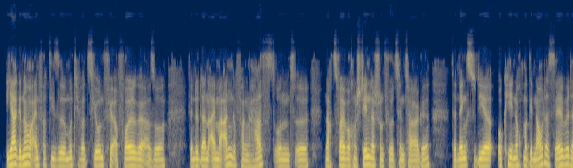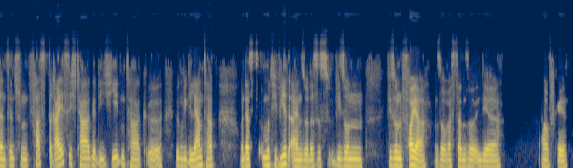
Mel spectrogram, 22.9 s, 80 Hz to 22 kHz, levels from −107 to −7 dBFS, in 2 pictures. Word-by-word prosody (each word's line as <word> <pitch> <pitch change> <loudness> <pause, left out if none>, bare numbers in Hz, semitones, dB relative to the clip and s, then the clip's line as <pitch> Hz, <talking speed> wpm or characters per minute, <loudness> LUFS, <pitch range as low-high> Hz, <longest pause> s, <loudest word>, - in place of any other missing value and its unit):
Ja, 150 +4 +8
genau, 155 +2 +4
einfach 130 +1 -2
diese 125 -1 -1
Motivation 130 +1 -1
für 130 - -4
Erfolge. 125 -2 +2
Also, 115 +1 -2 0.5
wenn 120 +1 -1
du 125 - +1
dann 120 -1 +2
einmal 120 -1 +2
angefangen 125 -7 -2
hast 135 +5 -3
und, 115 0 -3
äh, 115 0 0 0.3
nach - - -1
2 125 -1 +2
Wochen 125 0 -1
stehen 145 +4 +3
da 130 -2 +3
schon 120 -2 -4
14 115 -1 -3
Tage, 110 +4 -1 0.4
dann 115 - -4
denkst 125 +1 +2
du - - -9
dir: 125 -1 +4
„Okay, 140 +2 0
noch 135 +1 -1
mal 130 - +1
genau 125 +3 +1
dasselbe, 145 -2 +2
dann 125 -2 +2
sind's 130 +1 -4
schon 120 -1 -5
fast - - -4
30 150 +4 0
Tage, 130 -1 +1
die 120 - -4
ich 135 - -14
jeden 140 0 -2
Tag, 120 -6 -5
äh, - - -2 0.3
irgendwie 125 -2 -1
gelernt 130 +5 +2
habe” 130 +2 -2 0.5
und 120 - -2
das 125 0 +2
motiviert 140 +3 +2
einen 115 0 +2
so. 115 0 0
Das 115 +1 -2
ist 125 0 -7
wie 125 - -3
so 125 +1 +2
'n 120 -1 +1 0.5
wie - - -5
so 130 +1 +3
'n 125 -1 +4
Feuer, 125 -4 +6
so 115 -2 -2
was 110 +1 -5
dann 115 -2 0
so 115 -1 +1
in 115 +2 0
dir 110 +1 +1 0.8
aufgeht. 110 -1 -1
125 Hz, 180 wpm, -24 LUFS, 115-135 Hz, 0.8 s, Ja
